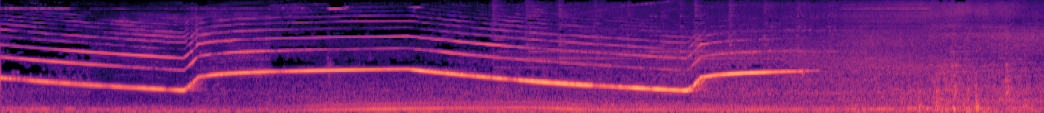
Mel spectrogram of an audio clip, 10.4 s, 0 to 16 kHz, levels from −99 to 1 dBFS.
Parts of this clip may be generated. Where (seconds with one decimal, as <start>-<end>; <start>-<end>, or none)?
0.9-2.7; 8.4-9.3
